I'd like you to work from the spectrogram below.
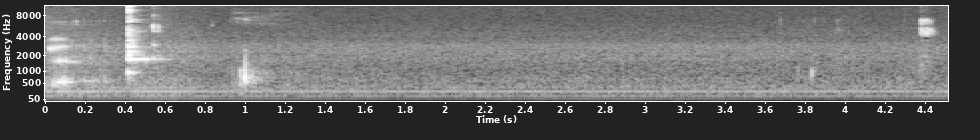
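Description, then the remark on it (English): A couple of bright glass clinks ring out near the start, quick, like glasses touched in a toast, followed by quieter faint taps over a low steady hum. “It's, like, a little crystal in there. I know we're on. Oh, yeah. Let's cheer. Let's cheer.”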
